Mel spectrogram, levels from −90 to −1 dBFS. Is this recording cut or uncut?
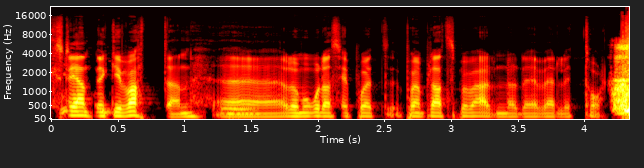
uncut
